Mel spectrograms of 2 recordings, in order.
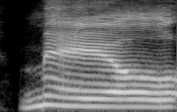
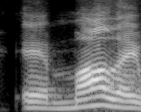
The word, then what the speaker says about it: Malle: I said male or uh something else. Malle was fantastic.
